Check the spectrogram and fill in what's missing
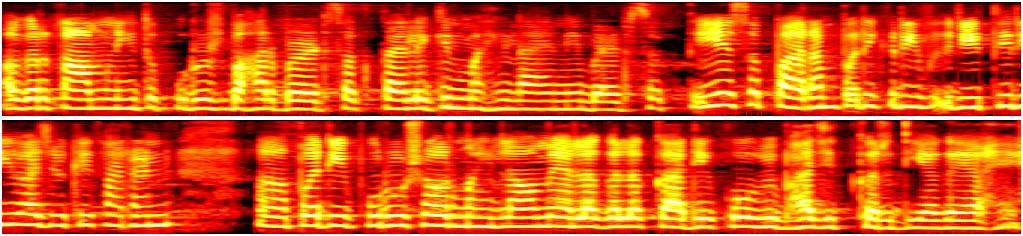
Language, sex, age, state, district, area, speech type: Hindi, female, 45-60, Madhya Pradesh, Balaghat, rural, spontaneous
